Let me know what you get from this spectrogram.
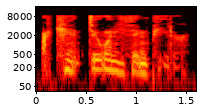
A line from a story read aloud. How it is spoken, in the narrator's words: he whispered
